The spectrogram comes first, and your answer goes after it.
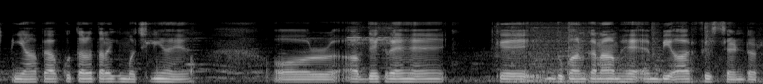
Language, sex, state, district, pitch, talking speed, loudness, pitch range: Hindi, male, Uttar Pradesh, Muzaffarnagar, 130 Hz, 175 wpm, -24 LUFS, 125-130 Hz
